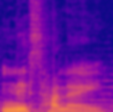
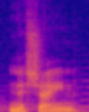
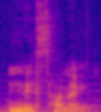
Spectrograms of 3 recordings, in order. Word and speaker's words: Nishane: I've been told that it's supposed to be pronounced Nishane, but I have pronounced it both Nishane and Nishane. Somebody, if anyone from Turkey knows, please let us all know how we're supposed to pronounce it. The Turkish person said Nishane.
